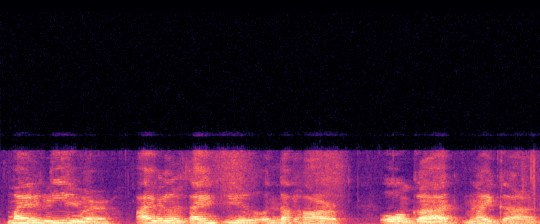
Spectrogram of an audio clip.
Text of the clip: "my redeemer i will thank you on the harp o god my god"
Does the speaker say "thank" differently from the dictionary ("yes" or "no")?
yes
